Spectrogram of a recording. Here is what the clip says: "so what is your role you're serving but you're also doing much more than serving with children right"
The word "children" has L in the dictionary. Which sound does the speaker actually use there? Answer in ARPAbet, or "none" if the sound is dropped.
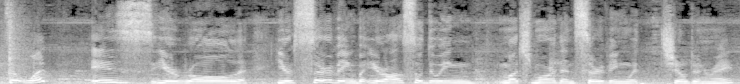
L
